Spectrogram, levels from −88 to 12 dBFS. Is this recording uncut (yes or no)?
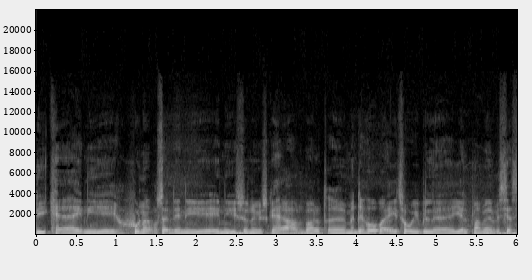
yes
